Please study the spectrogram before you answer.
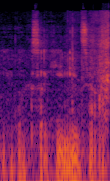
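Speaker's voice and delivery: plain reading voice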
